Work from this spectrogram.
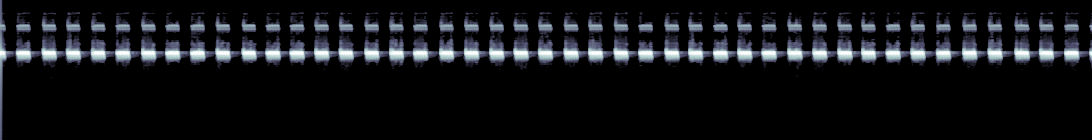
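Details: Summer-evening chirps from a male cricket: sharp, high, buzzy pulses repeated about four times a second at a steady pace over a silent background.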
